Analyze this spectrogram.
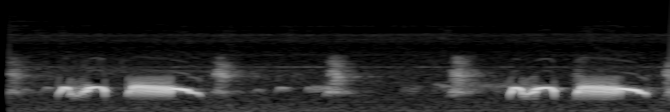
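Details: Spotted dove decoy cooing to lure wild doves, mixing calling and urging coos: mellow arched low notes, then a long sliding coo, the phrase repeated twice with soft fainter notes between.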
